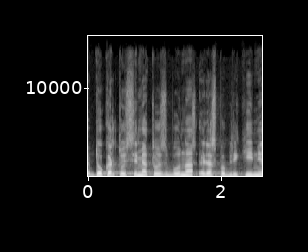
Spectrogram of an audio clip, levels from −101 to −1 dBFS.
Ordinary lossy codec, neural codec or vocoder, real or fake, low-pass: Opus, 64 kbps; none; real; 14.4 kHz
